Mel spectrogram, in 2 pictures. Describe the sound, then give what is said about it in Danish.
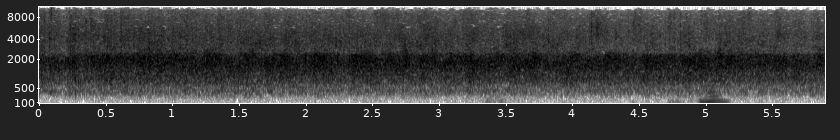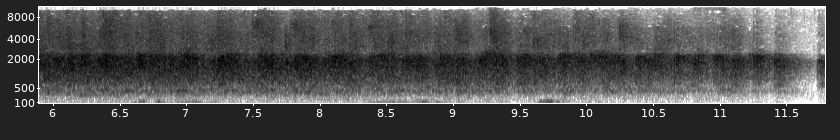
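Long, sustained applause from a crowd of over 200 men at a gathering, a thick, even roar of clapping that holds steady, eases slightly near the end, then cuts off abruptly. “Og kan vi ikke lige give ham en klap, en klapsalve nogle gange?”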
